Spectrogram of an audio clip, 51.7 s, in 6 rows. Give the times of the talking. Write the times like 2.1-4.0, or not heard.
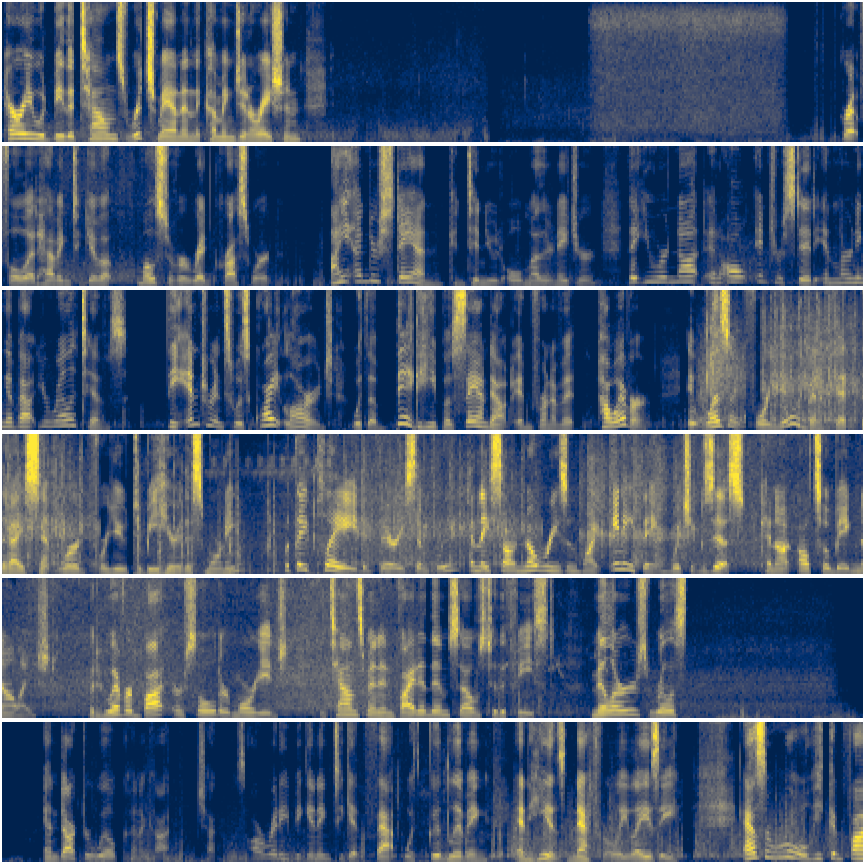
0.0-3.0, 8.4-41.3, 43.5-51.6.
